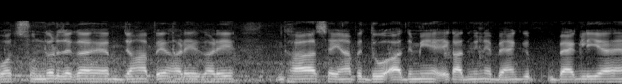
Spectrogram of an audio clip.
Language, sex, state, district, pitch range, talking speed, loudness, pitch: Hindi, male, Bihar, West Champaran, 120-130 Hz, 210 wpm, -14 LUFS, 125 Hz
